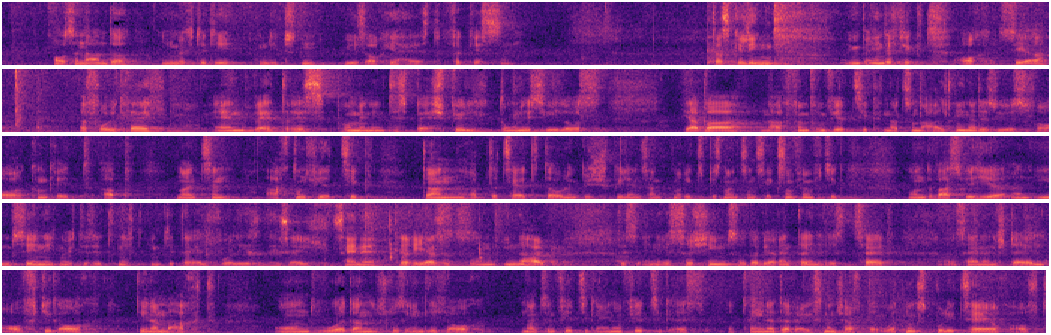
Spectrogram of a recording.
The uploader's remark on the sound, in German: Der Vortragsmitschnitt musste von mir für die Wiedergabe gekürzt werden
